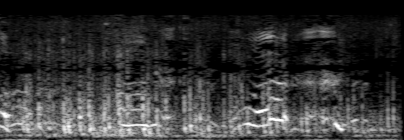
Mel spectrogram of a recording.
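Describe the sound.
Horse hooves clip-clop in a quick, steady rhythm as a horse is ridden away, partly buried under several voices talking and exclaiming over them.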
